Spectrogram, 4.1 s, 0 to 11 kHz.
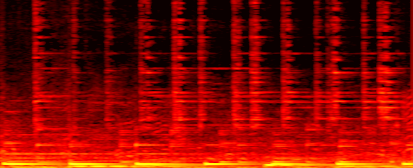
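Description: Balinese baleganjur processional gamelan playing: pitched gong notes struck about every 0.7 s, with rapid clashing hand cymbals (ceng-ceng) and barrel drums (kendang) over them.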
